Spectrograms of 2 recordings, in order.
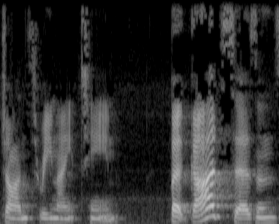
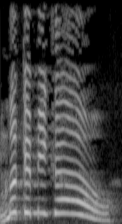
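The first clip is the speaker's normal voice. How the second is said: boastful shout. Acted. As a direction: shout it like a gloating racer. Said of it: "shouting at them".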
